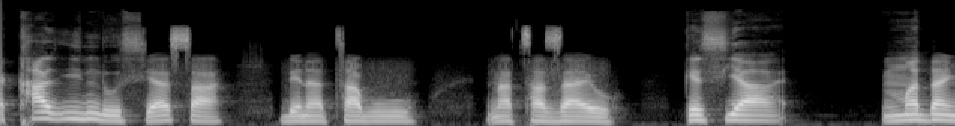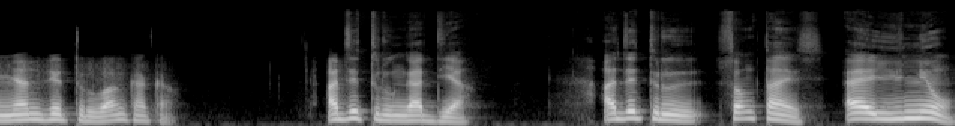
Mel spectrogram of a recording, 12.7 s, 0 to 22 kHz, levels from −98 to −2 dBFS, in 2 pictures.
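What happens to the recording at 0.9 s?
At 0.93 s a Bluetooth SBC bit pool drop sets in and lasts until 4.18 s. The link struggled, so the encoder cut its bit budget, which fits a fall to a bit pool near 6, about 60 kbps. The top sub-bands starve. The treble dulls and gritty noise rises.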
